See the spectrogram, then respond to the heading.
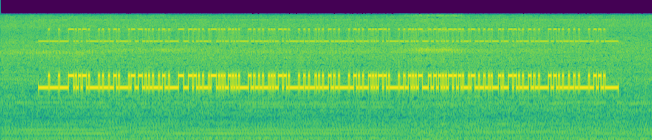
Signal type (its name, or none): RTTY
